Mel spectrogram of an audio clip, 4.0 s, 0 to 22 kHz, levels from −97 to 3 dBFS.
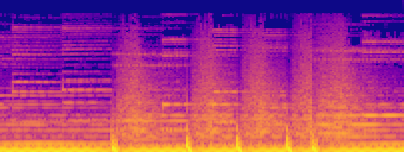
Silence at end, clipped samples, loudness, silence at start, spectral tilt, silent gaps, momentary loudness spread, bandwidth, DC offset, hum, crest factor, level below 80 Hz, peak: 0 s; under 0.1%; -14 LUFS; 0 s; -7 dB/octave; none; 2 LU; 8.4 kHz; under 0.1%; none; 8 dB; -8 dBFS; 0 dBFS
